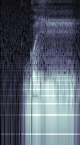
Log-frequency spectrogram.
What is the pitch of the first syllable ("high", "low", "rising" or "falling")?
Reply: low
